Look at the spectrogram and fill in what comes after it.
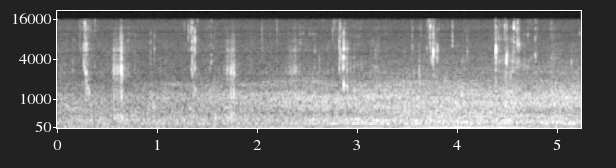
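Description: Close-up eating of boiled chicken feet in a spicy salad: wet chewing and biting with sharp, irregular crunchy clicks as the skin and cartilage are gnawed.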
